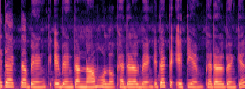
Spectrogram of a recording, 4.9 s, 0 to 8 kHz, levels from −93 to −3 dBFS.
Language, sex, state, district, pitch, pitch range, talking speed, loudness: Bengali, female, West Bengal, Purulia, 250 Hz, 240-265 Hz, 220 wpm, -21 LUFS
